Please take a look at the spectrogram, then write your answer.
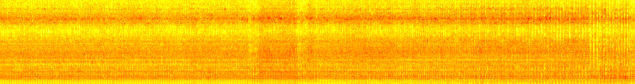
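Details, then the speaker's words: Free vintage small-engine generator with varnish in it, started with a whiff of ether, killed by grounding the spark plug: single-cylinder catches and settles into a rough but steady run at fairly even speed; normal running. "Like, oh my god, I can't believe this thing just fired up with all that varnish in there."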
